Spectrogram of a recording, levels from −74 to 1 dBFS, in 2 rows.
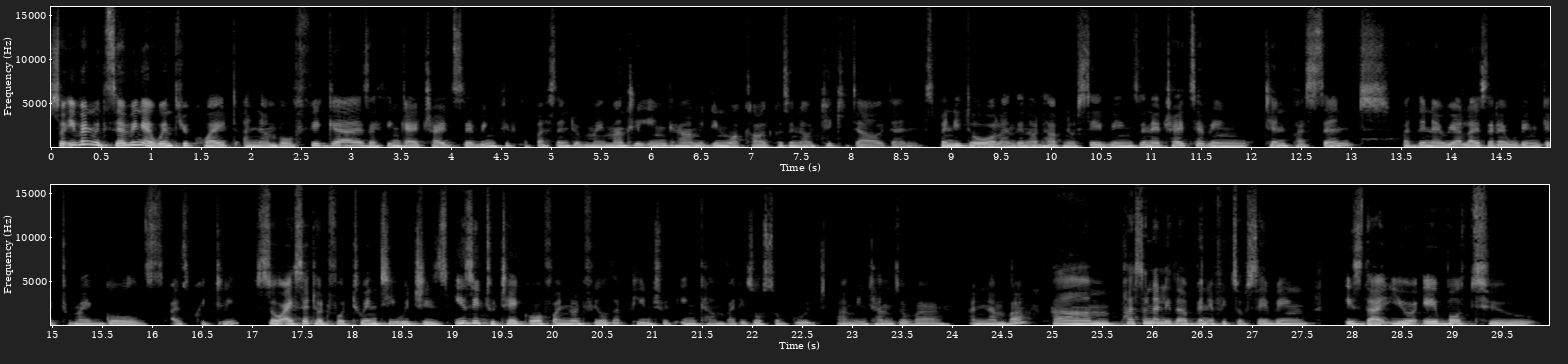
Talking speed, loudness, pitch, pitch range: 205 wpm, -27 LUFS, 180 Hz, 165-195 Hz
